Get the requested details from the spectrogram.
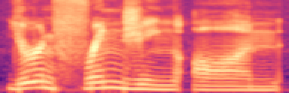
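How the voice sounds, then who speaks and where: A man hosting a casual podcast chat, animated and rambling, often restarting his sentences. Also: a little high, slow pace, dry recording. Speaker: host.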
